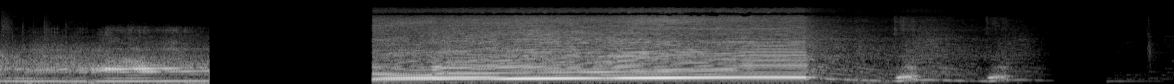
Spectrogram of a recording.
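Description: A car engine revved hard and held at high revs for about four seconds, its pitch slowly rising, then dropping away with a few quick throttle blips. Before it, about two seconds of a car running cut off abruptly into a short silence.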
